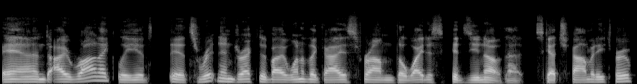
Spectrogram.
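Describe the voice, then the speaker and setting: A man's voice: lowish voice, normal speed, no echo. A middle-aged man hosting a podcast, talking opinionatedly about films with many restarts. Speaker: podcast host. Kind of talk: casual film discussion.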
